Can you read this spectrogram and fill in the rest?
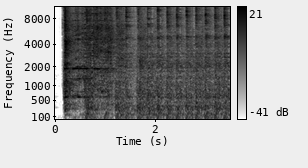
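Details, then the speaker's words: John Deere 445 twin-cylinder engine during coil test after coil replacement, one plug lead pulled so it runs on the left cylinder only: uneven, stumbling, irregular beat, noticeably weak; running on one cylinder. "yeah you can tell that's that's weak"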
